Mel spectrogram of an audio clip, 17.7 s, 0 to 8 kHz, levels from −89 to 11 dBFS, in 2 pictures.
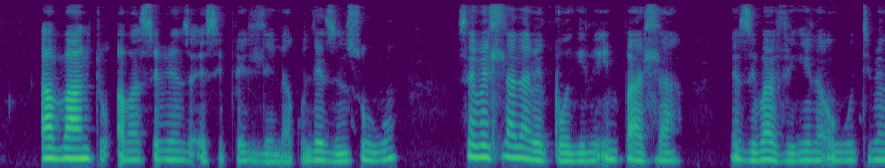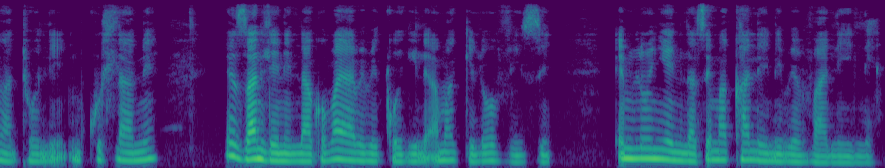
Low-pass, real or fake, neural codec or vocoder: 7.2 kHz; real; none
